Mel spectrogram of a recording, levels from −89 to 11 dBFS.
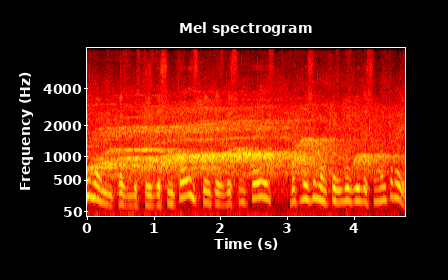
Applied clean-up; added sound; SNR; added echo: none; Applause / Cheering; -3 dB; none.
